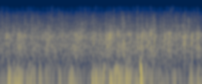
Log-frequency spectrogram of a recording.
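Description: An audience applauding: many hands clapping together, dense and steady throughout.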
